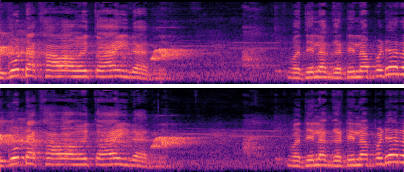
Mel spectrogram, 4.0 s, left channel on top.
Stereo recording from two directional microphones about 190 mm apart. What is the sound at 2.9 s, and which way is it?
Speech, 5° left (ahead or behind).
